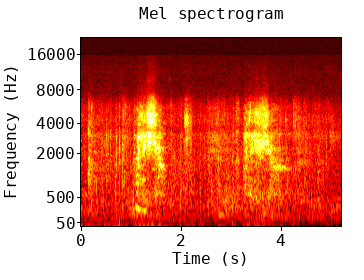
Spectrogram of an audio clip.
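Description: A woman moans softly close by.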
